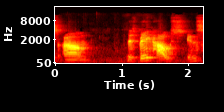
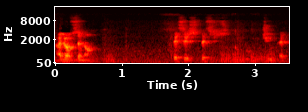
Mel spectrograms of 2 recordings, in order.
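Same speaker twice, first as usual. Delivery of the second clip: soft, muttered thought to himself; inner thought; 3 semitones lower, 18 dB quieter than usual. Retold or imitated. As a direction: say it under your breath, fed up. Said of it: "he's thinking".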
